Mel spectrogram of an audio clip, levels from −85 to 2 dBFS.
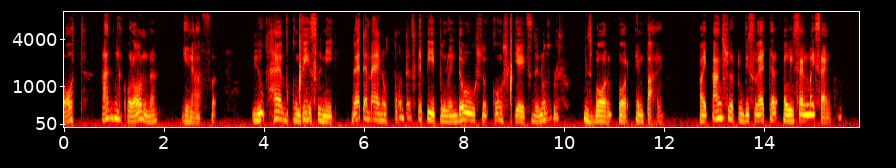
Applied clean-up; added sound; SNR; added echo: neural diffusion model UNIVERSE++.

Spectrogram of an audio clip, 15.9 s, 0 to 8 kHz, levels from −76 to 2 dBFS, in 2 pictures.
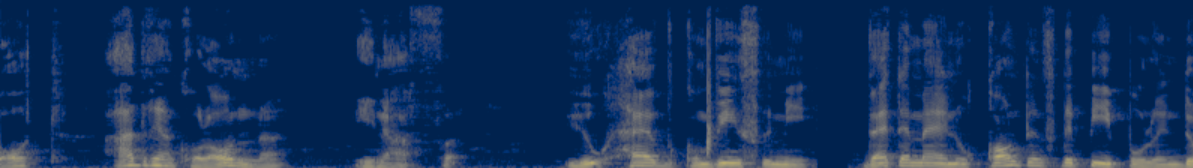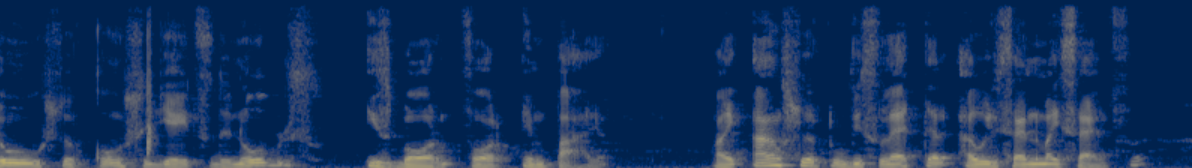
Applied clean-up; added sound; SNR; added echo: none; Clapping; 17 dB; none.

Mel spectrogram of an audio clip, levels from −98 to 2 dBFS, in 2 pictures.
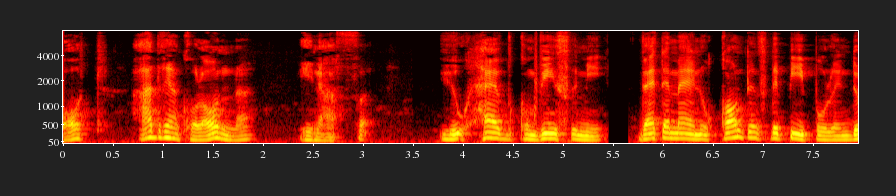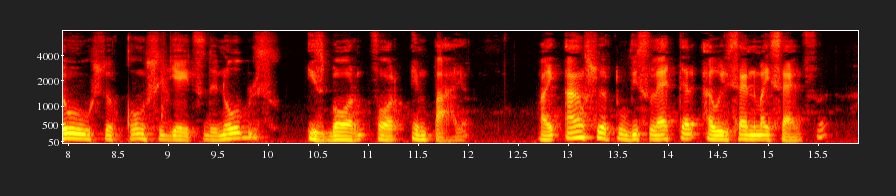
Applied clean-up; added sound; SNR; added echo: neural separator model SepFormer DNS4.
